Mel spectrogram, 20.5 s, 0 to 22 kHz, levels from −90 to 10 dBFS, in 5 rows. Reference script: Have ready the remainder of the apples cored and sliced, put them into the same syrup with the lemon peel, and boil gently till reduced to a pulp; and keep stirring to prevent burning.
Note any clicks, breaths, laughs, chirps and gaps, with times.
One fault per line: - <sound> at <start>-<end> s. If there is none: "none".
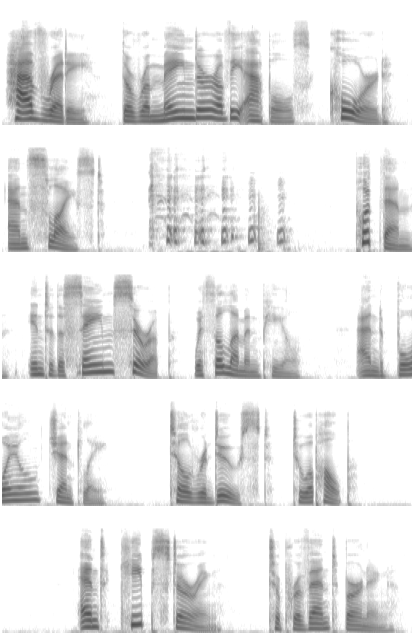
- laugh at 5.6-7.1 s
